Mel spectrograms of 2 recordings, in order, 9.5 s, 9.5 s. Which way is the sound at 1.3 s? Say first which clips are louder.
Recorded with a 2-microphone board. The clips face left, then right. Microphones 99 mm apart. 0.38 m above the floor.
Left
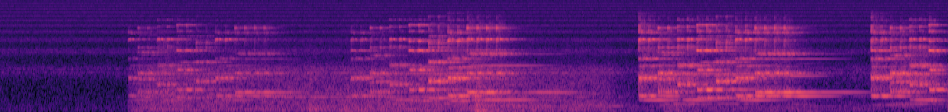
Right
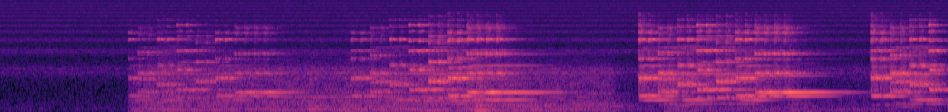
Even; 5° left (ahead or behind).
